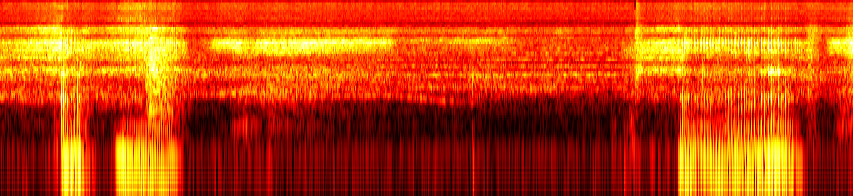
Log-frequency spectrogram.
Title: snoring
